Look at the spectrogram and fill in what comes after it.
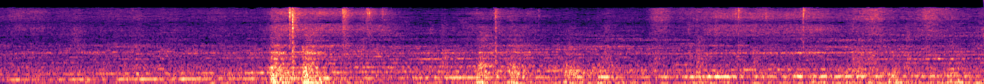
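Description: Electric commuter train heard from inside the carriage, its traction motor whine rising slowly in pitch as the train picks up speed over a rumble of wheels on rail. A sharp wheel clack on the track about two seconds in.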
